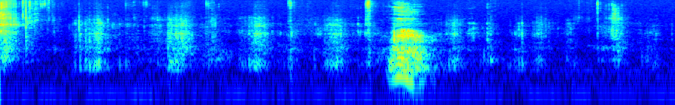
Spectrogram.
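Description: Close-miked chewing and biting of a ranch-dipped sandwich: irregular wet mouth sounds, with one louder short mouth sound about two and a half seconds in.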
